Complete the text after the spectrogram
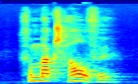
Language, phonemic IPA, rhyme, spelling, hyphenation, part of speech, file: Dutch, /ɣəˌmɑksˈɦɑl.və/, -ɑlvə, gemakshalve, ge‧maks‧hal‧ve, adverb, Nl-gemakshalve.ogg
- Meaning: for the sake of convenience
